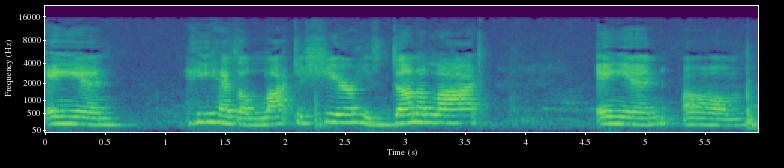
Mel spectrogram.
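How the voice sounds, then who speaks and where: A woman with an American accent at a very slow pace and medium pitch, ordinary pitch variation, audible room echo. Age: 60s. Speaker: interviewer. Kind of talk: interview introduction. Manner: halting.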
